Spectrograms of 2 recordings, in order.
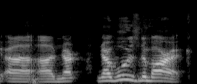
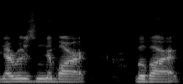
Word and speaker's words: Nowruz Mubarak: Nowruz Mubarak I think is how you say it. Nowruz Mubarak.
